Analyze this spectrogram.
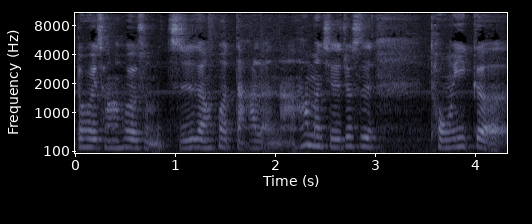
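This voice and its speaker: Pitched in the medium range, this woman talks in a somewhat breathy voice. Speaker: retail and service worker in Japan. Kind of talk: casual interview chat.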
